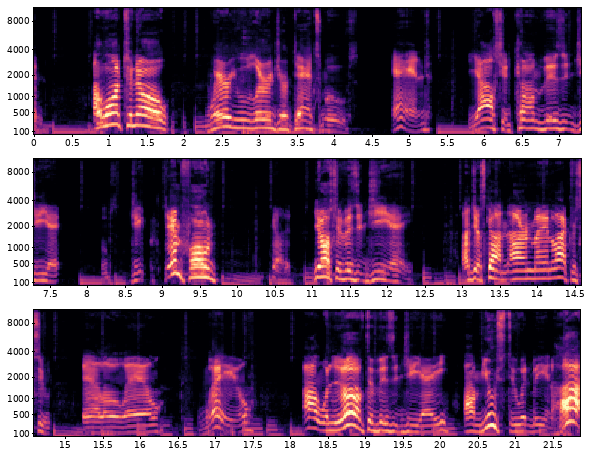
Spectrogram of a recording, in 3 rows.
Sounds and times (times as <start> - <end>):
Inside, small room: 0.0 - 21.8
Speech: 0.8 - 9.8, 10.5 - 12.3, 13.0 - 17.5, 18.2 - 21.8.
